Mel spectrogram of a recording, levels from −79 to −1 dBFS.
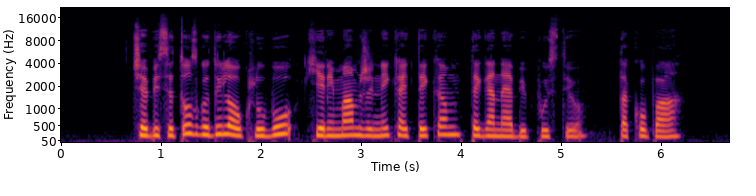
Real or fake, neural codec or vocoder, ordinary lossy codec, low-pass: real; none; none; 19.8 kHz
